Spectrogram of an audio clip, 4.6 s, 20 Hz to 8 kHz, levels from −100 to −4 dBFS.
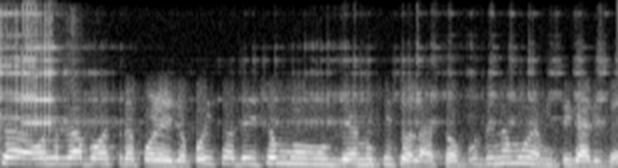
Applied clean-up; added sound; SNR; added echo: none; Coin (dropping); 16 dB; none.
